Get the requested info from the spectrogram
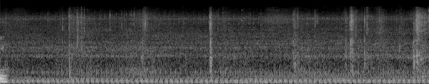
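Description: Small gasoline engine of a water pump running at a steady speed, with a few faint clicks over it.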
